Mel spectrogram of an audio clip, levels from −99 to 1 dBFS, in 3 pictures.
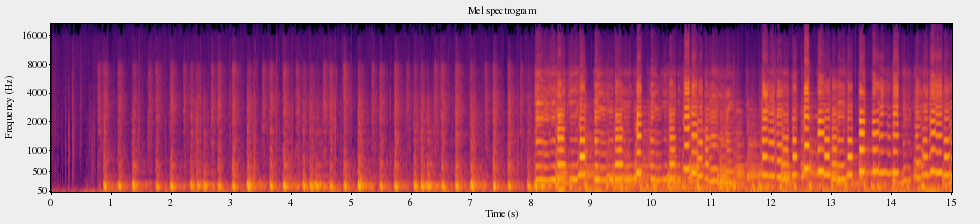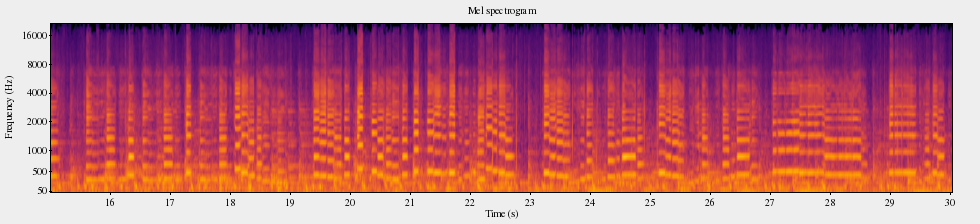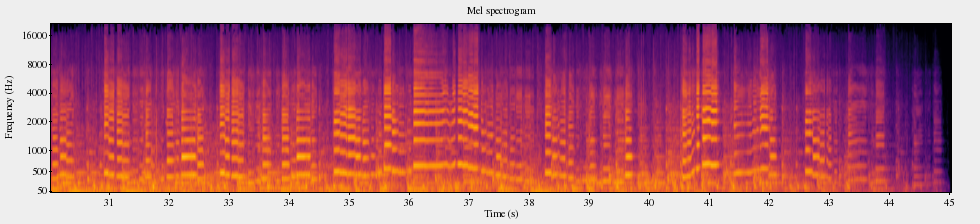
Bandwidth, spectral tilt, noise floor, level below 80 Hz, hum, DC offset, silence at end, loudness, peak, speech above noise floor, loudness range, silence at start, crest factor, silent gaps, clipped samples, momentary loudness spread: over 20 kHz; -4.5 dB/octave; -50 dBFS; -36 dBFS; none; under 0.1%; 0.25 s; -21 LUFS; -4 dBFS; 31 dB; 7 LU; 0.05 s; 18 dB; none; under 0.1%; 10 LU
